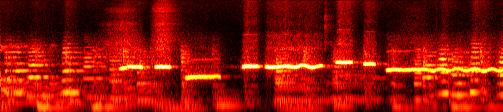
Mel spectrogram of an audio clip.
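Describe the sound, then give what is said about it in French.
A man whistles a cheerful tune while shaving, bright sustained notes gliding between pitches over a steady instrumental accompaniment. “Chaque matin, je siffle en me rasant.”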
